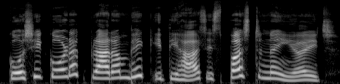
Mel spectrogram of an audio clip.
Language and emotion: Maithili, neutral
